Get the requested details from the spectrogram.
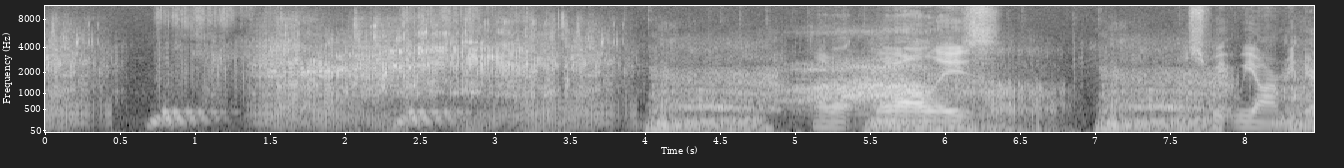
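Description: Swarming creatures in a video game hiss and screech as they attack.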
